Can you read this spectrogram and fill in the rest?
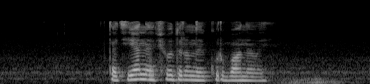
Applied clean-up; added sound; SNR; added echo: none; none; none; none.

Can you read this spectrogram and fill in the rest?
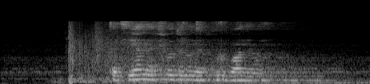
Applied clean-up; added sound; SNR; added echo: none; Explosion; 11 dB; reverberation time 2.3 s.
